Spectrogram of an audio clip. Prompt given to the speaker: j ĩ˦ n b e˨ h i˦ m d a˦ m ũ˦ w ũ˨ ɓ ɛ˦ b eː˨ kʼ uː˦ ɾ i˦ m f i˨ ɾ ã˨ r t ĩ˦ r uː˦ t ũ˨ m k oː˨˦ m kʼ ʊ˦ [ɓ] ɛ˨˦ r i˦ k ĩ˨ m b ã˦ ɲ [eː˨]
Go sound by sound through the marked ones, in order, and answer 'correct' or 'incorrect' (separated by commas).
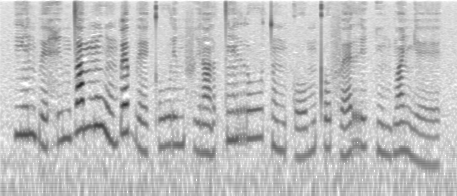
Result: incorrect, correct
